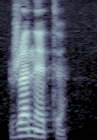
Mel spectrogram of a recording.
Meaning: 1. gold cross (worn from the neck) 2. sleeve board (for ironing sleeves)
- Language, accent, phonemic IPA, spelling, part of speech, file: French, France, /ʒa.nɛt/, jeannette, noun, LL-Q150 (fra)-jeannette.wav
